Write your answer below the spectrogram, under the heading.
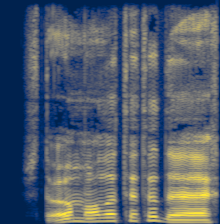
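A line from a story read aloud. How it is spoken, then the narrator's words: Wry snort. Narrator (Russian): хмыкнул он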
